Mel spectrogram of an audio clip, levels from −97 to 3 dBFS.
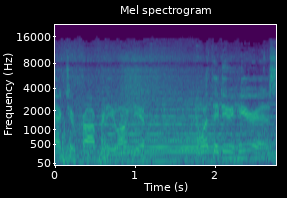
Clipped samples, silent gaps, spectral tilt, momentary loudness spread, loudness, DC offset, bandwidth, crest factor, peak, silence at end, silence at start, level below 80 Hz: under 0.1%; none; -3.5 dB/octave; 5 LU; -38 LUFS; under 0.1%; 15.5 kHz; 10 dB; -28 dBFS; 0 s; 0 s; -64 dBFS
